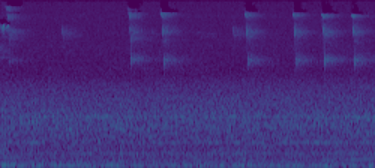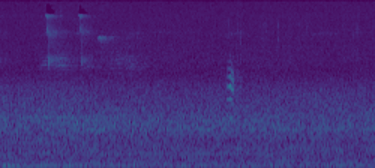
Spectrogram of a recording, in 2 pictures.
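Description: White-breasted nuthatch giving a string of short calls, about eight over four seconds, that stop about six seconds in.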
